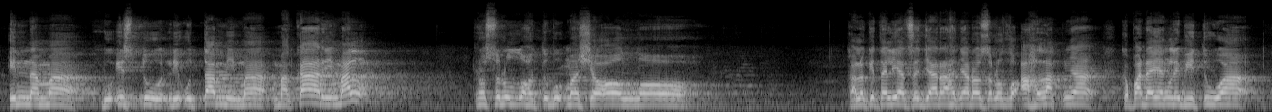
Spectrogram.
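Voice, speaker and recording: A man gives a humorous sermon, and his voice sits high. He tells lively stories, acts out quotes and talks straight to the crowd. A long reverb from the hall trails each phrase. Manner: lively storytelling with acted-out quotes and crowd address. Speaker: preacher. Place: mosque hall, live event.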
